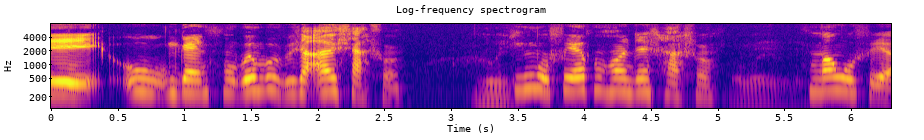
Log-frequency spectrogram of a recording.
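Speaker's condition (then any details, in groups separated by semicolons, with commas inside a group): Cerebral palsy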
